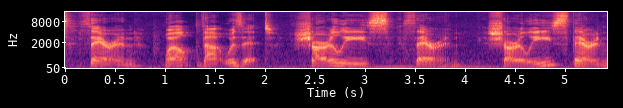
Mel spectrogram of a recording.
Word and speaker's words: Charlize Theron: How to pronounce Charlize Theron? Well, that was it. Charlize Theron.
